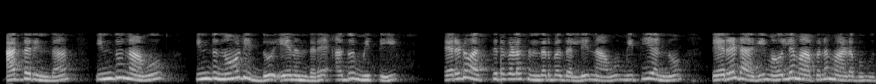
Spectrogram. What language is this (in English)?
Kannada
